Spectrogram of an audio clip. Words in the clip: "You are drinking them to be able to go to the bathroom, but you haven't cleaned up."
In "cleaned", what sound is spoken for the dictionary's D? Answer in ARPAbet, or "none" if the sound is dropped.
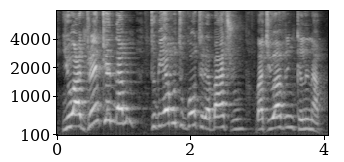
none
